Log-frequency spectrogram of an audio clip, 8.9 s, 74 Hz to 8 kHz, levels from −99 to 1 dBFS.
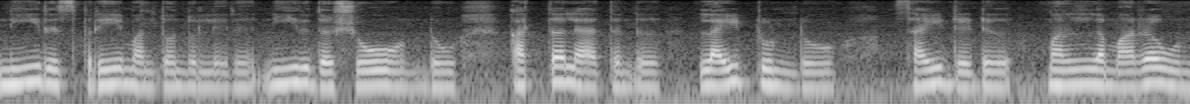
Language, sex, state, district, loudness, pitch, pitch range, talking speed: Tulu, female, Karnataka, Dakshina Kannada, -19 LUFS, 165 Hz, 155-180 Hz, 95 wpm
